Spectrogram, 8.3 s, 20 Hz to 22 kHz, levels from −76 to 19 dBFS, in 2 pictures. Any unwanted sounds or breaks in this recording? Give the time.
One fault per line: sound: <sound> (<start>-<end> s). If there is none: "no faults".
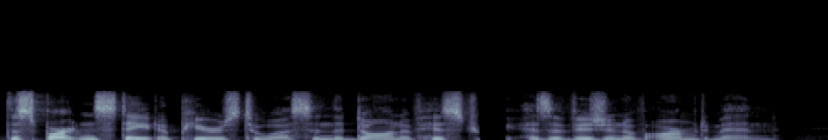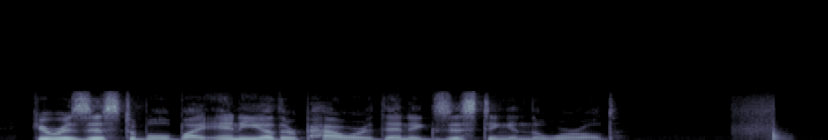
sound: dropout (2.4-2.5 s)
sound: thud (7.8-8.1 s)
